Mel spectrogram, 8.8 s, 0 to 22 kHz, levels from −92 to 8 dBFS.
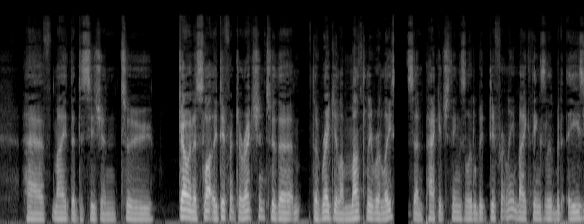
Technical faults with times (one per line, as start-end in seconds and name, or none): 5.90-6.14 stream reconnect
